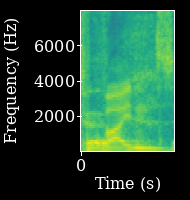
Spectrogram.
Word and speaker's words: Fidens: Fee? Fee? I was about to spell it, but I also wanted to say it at the same time. So I was going to spell it, but I just said fee. So that doesn't make sense. It's Fidens. Fidens.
